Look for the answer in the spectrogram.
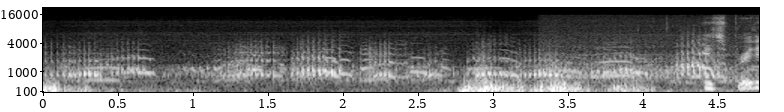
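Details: Thousands of wintering Sandhill Cranes returning in the afternoon to roost at Whitewater Draw, southeast Arizona, give overlapping rolling, trumpeting calls, many bugling at once over a low rumble; they can be spooked by eagles.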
